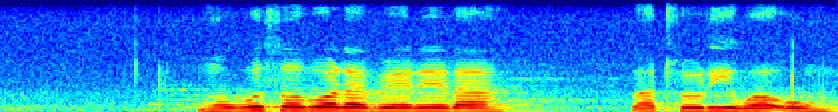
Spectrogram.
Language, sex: Venda, female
